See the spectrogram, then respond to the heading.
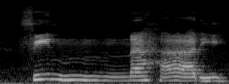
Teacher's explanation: یہ نون مشدد ہے، غنہ کیجئے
